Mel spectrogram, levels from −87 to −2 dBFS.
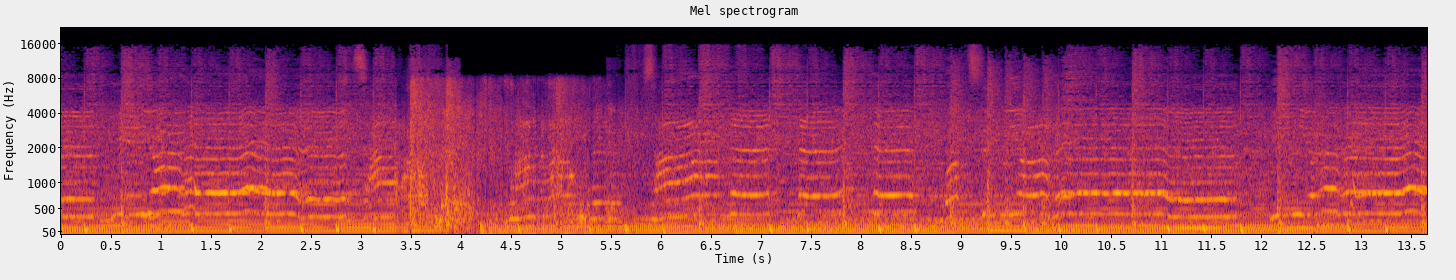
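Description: From 3.34 s to 7.09 s there is a call bitrate drop: the encoder was starved of bits, so it coded the sound coarsely and narrowed its bandwidth from 20 kHz to 8 kHz. The result is muffled and watery, and the roughness is consistent with a fall from around 48 kbps to roughly 9 kbps. The worst stretch lasts 1.69 s. Unlike packet loss, nothing drops out or stutters. The degradation is continuous and clears again before the clip ends.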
